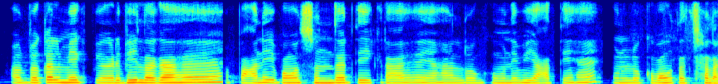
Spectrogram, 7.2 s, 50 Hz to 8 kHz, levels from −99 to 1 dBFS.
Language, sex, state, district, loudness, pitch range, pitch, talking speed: Chhattisgarhi, female, Chhattisgarh, Sarguja, -28 LUFS, 220-235 Hz, 225 Hz, 215 wpm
